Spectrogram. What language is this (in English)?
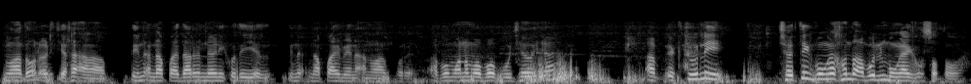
Santali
